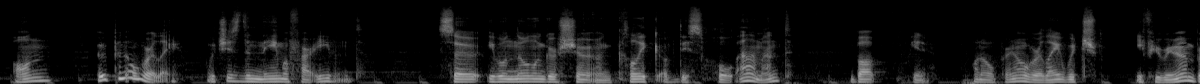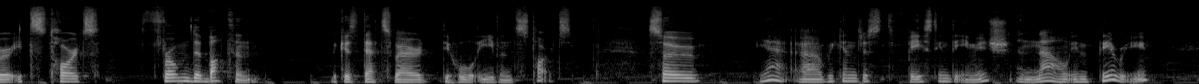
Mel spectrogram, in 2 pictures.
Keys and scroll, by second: 20.1 super+v, 21.2 Escape, 22.1 super+p.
